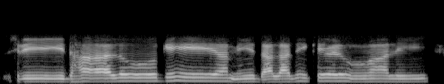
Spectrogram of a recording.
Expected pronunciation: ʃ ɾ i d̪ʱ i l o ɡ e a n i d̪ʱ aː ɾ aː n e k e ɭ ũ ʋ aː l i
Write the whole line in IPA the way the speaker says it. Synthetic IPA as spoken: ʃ ɾ i d̪ʱ a l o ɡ e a m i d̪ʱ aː l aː n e k e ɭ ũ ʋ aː l i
